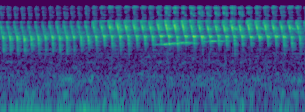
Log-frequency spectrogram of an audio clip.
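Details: Young canary song used to prompt other birds to sing: a continuous fast high-pitched trilling roll, steady and unbroken, with one brief rising whistled note partway through.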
